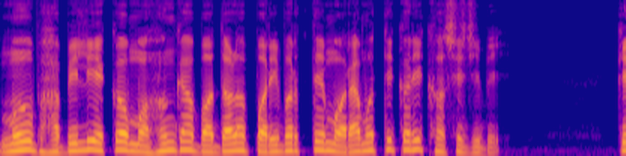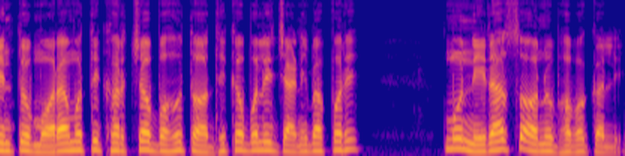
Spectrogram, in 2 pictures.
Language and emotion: Odia, sad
